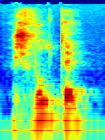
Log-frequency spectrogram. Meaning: mugginess
- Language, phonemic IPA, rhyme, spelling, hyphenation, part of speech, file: Dutch, /ˈzʋul.tə/, -ultə, zwoelte, zwoel‧te, noun, Nl-zwoelte.ogg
